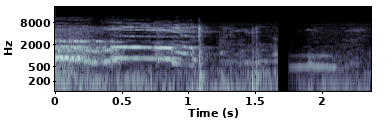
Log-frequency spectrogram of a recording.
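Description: A rooster crowing: a loud, drawn-out call that is already going at the start, holds, then falls away about a second in, followed by a short knock.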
